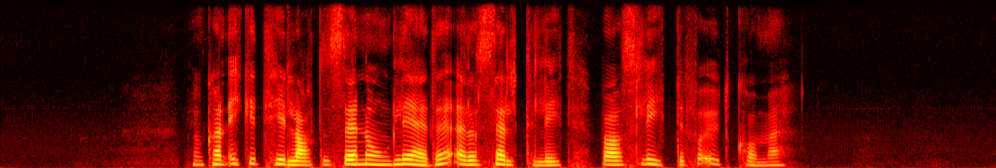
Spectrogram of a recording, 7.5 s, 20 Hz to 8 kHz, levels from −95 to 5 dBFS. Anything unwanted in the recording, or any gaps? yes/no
no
